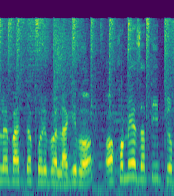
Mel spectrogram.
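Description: A voice speaking continuously over background music.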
